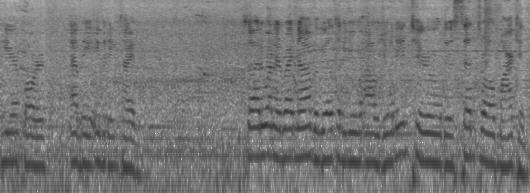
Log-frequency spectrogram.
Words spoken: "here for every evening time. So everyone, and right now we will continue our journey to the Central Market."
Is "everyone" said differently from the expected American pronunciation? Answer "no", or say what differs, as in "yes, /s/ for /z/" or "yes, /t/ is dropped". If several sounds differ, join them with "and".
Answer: yes, /v/ is dropped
